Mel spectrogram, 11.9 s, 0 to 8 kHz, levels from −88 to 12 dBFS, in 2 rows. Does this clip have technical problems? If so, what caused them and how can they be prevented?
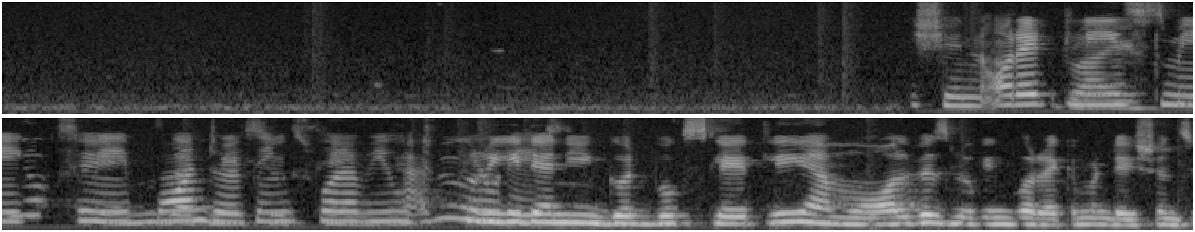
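No, this clip has no technical problems, so there is nothing to trace back to a cause or to prevent.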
